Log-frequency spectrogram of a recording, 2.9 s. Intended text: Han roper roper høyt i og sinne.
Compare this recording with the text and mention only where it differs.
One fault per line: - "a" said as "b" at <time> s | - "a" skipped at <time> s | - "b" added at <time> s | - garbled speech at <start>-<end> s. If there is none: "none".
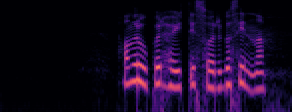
- "roper" skipped at 1.7 s
- "sorg" added at 2.0 s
